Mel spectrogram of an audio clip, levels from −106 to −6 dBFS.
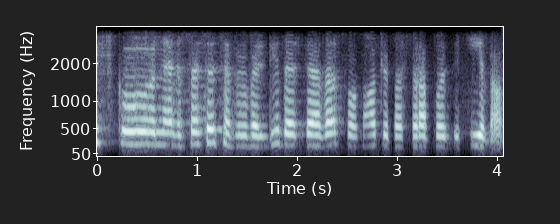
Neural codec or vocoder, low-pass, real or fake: codec, 16 kHz, 1.1 kbps, Voila-Tokenizer; 3.6 kHz; fake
